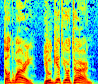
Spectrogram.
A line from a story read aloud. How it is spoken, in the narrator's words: The terrorist shouted at him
